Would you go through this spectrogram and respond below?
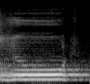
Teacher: بیما، یا واو پیش یو، واو ساکن سے پہلے پیش ہے، واو مدہ ہوا، اس لیے واو مدہ کو ایک الف کے برابر کھینچ کر پڑھیں گے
